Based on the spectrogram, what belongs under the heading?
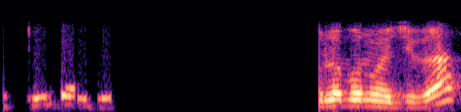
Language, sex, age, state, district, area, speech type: Marathi, male, 18-30, Maharashtra, Washim, rural, conversation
